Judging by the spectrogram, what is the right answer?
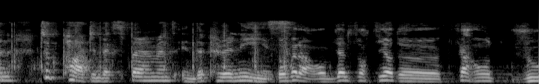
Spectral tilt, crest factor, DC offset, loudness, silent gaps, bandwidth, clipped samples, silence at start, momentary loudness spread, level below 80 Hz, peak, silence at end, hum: -5.5 dB/octave; 16 dB; under 0.1%; -25 LUFS; none; 8.4 kHz; under 0.1%; 0 s; 7 LU; -72 dBFS; -8 dBFS; 0 s; none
